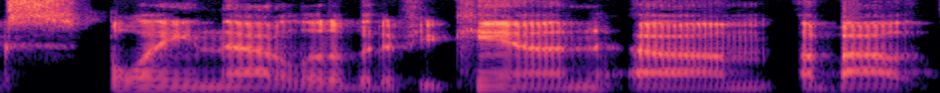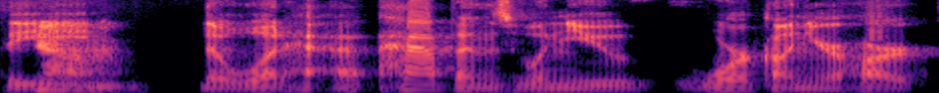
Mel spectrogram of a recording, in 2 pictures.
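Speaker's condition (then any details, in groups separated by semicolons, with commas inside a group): No condition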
